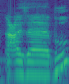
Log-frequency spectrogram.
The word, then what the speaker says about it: عذاب: عذاب، آئین کے تلفظ کا دھیان رکھیے، با کو کھینچ کے نہیں پڑھنا کیونکہ با پہ پیش ہے.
